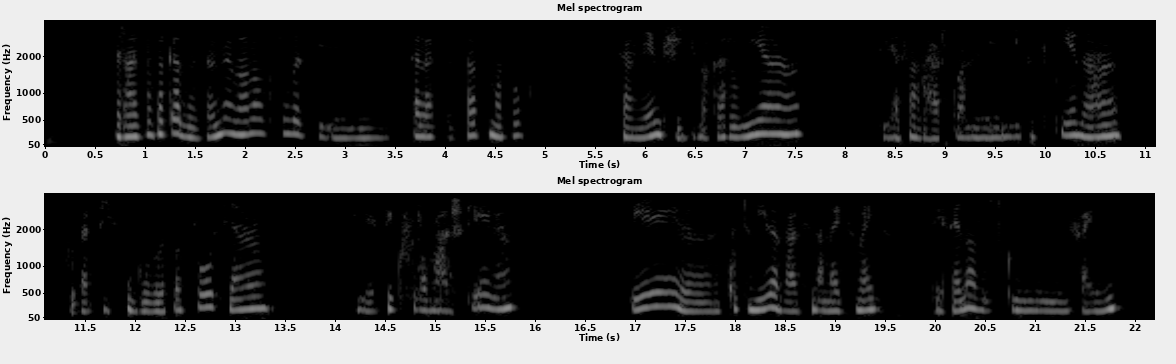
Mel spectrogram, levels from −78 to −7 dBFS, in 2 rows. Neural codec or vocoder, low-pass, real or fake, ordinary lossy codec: codec, 24 kHz, 1 kbps, SNAC; 3.6 kHz; fake; none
